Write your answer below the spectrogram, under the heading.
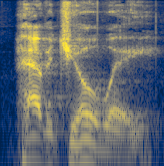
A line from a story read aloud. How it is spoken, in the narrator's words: Malcolm growled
